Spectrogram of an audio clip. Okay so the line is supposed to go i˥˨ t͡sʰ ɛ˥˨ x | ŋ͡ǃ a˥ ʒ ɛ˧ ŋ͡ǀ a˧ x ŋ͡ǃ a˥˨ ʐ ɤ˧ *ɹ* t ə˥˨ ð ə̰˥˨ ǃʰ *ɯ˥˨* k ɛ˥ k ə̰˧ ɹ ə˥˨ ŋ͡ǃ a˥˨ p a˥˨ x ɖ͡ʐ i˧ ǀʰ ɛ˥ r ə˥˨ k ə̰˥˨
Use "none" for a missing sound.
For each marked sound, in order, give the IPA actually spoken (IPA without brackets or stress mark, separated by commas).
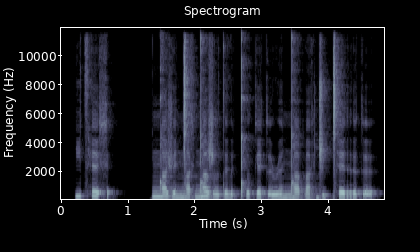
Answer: none, ɤ˥˨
